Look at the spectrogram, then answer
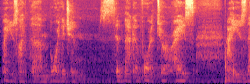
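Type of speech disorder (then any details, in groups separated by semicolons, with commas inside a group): Speech with a voice prosthesis; laryngectomy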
